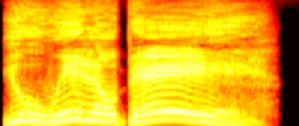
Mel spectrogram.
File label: Male Troll Attack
